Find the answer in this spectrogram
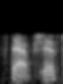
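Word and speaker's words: Snapshyft: little bit more about snap shift and like you said it's spelled with a y in the word shift so s n a p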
